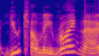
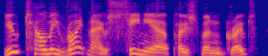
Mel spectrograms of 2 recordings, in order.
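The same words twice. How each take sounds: First: Said in the usual way. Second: Higher, louder snapped order, "Senior" slow; sharp command to the old man. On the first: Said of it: "What went on here?". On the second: Acted. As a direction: bark the promotion at him. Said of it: "he snapped".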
